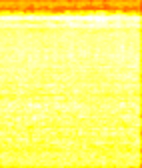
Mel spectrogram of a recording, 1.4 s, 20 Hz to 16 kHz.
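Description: AS-565 Panther military helicopter flying over a naval ship during a vertical replenishment at a military parade, a steady, distant broadband rotor and engine roar that stays faint and even throughout.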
